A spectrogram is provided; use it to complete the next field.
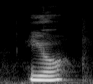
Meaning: yeah, yep, yup
- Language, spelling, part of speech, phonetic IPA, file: Czech, jo, particle, [ˈjo], Cs-jo.ogg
